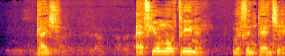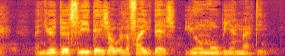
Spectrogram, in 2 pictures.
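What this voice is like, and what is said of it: Scottish accent, sounds like Guardiola. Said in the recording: “Scottish accents ... people are basically really enjoying his accent. They're saying he sounds like the Scottish Guardiola ... it flips out of Scottish”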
